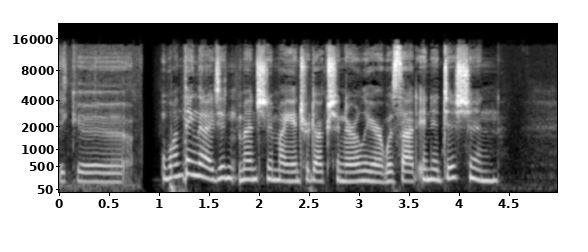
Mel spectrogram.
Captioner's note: speaking french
